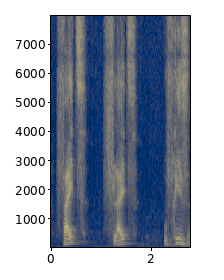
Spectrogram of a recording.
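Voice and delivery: English pronunciation. French speaker uses an English expression, asking viewers for likes: English accent. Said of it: "mettez un pouce pour mon accent anglais".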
